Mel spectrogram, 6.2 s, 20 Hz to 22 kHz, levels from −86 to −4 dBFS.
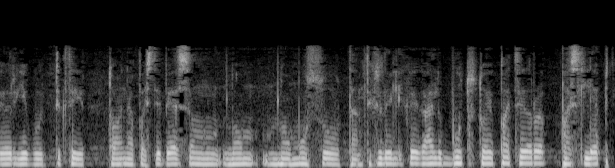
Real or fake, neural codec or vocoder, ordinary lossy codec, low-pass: fake; vocoder, 22.05 kHz, 80 mel bands, WaveNeXt; MP3, 32 kbps; 7.2 kHz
